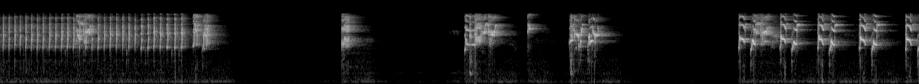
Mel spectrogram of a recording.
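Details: Lovebird ngekek used as a lure to call a rival: a dense, fast, high chattering trill for two seconds, then gaps broken by harsh chirps and a closing run of quick sharp notes.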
